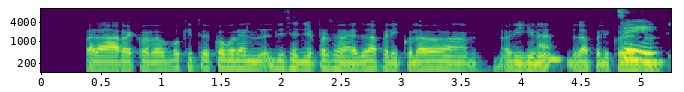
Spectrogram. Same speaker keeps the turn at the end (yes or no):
yes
